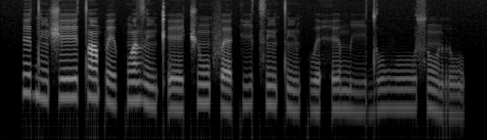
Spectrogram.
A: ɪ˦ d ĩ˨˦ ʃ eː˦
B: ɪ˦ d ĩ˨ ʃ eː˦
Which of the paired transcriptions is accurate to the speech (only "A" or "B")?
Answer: B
